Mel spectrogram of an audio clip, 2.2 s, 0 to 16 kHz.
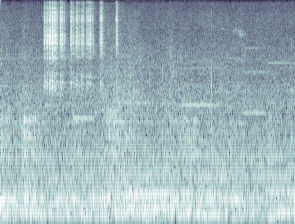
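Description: Small hobby servo in the gripper of a 3D-printed robot arm, whirring briefly as it moves the gripper. It gives a faint high buzz about half a second in.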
